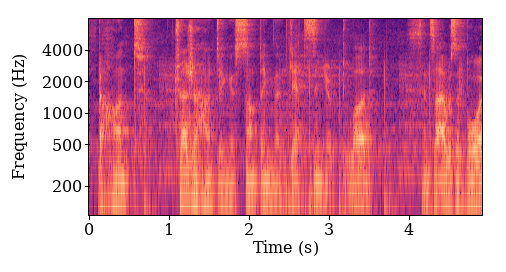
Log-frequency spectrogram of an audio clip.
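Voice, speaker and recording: A man's voice: on the low side, roomy sound, close to an everyday voice. An actor playing a rugged middle-aged treasure hunter and boat captain in an audio drama, telling his story in a casual, reflective way. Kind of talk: naturalistic full-cast audio drama acting.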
